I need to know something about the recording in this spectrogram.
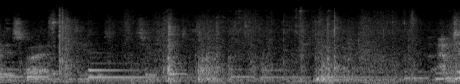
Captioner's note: rifling in bag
